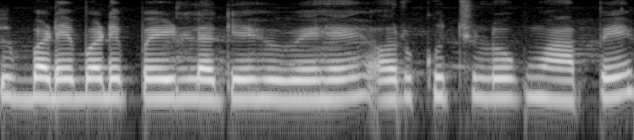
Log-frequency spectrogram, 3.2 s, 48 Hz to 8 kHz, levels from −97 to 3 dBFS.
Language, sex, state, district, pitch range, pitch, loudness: Hindi, female, Uttar Pradesh, Jyotiba Phule Nagar, 215-230 Hz, 225 Hz, -17 LUFS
